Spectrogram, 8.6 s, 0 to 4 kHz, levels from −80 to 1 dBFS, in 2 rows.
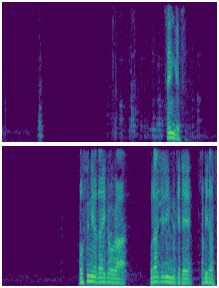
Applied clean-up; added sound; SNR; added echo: neural mask model RNNoise.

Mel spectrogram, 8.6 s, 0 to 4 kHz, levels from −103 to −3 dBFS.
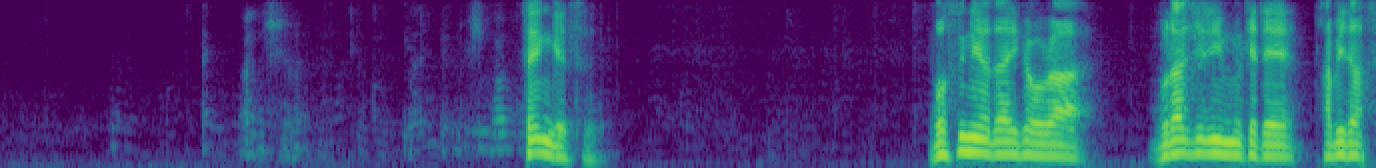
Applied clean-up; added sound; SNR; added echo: neural mask model DeepFilterNet 3.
